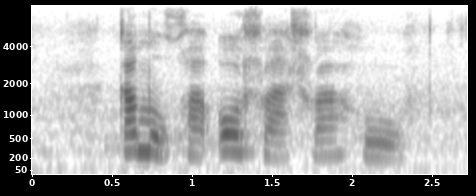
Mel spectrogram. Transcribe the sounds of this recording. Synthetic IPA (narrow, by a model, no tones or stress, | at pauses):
kʼamʊq͡χʰwaʔʊɬwaɬwahʊ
